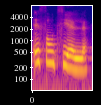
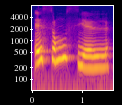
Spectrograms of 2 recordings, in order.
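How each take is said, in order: First: The middle consonant sounds like t. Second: The middle consonant sounds like s. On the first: The speaker calls it wrong. "ولا نقول essentiel" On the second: The speaker calls it right. "نقول essentiel"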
